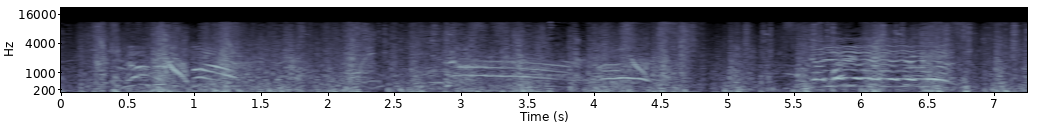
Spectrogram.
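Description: Rapid gunfire crackles through a Red Dead Redemption video game shootout, bursts of shots layered with shouting voices and clattering action that stays dense and loud throughout.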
